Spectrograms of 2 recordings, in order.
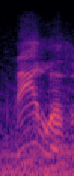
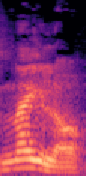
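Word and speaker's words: Neyla: Neela's made a headquarters out of that old Neela? No, it's Naylor. It's a pretty secure Not location. Neela. It'll take some doing. I think they all pronounce it differently.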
